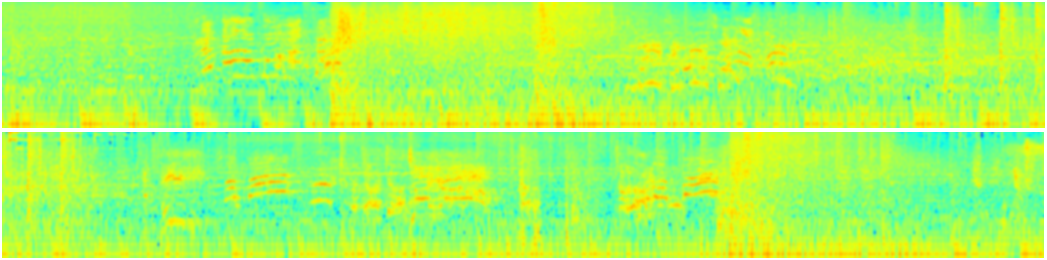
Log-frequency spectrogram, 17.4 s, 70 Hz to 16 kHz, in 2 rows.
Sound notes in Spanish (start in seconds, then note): 2.8 Estruendo; 7.7 Disparos; 14.7 Estruendo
